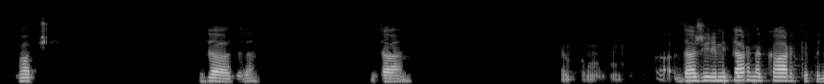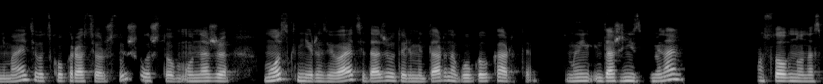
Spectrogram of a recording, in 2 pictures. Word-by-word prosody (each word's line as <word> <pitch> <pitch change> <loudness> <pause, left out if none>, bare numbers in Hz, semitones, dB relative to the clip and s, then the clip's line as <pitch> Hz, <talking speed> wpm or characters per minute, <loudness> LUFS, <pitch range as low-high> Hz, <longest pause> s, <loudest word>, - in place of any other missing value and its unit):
Вообщ 160 0 -2 1.5
Да-да-да. 140 - 0 1.1
Да. 140 -1 +1 1.6
Э, - - -10
м, - - -12
м, - - -13 0.6
а. - - -10
Даже 175 +1 +4
элементарно 175 +1 +3
карты, 175 -3 +3
понимаете, 145 +9 -3
вот 160 -1 -3
сколько 160 0 -4
раз 150 -1 0
я 140 - +1
уже - - -8
слышала, 200 -7 -5
что 150 -3 -4
у 145 +2 -5
нас 155 +1 0
же 150 -2 0 0.3
мозг 210 +7 +1
не 155 -3 -1
развивается, 150 +8 +1
даже, 155 +4 +2
вот, 170 - -3
элементарно 150 +4 0
Google 150 +2 0
карты. 155 +2 -3 0.3
Мы 160 +2 -3
нь 160 -1 -4
даже 165 0 +3
не 170 - +1
запоминаем, 190 +10 -1 0.7
условно, 160 -2 +2
у - - -2
нас 145 0 -6
160 Hz, 135 wpm, -24 LUFS, 150-175 Hz, 1.6 s, Даже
